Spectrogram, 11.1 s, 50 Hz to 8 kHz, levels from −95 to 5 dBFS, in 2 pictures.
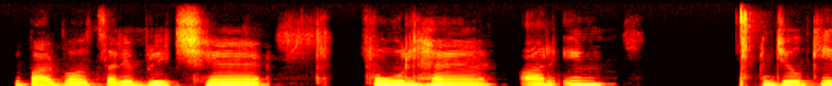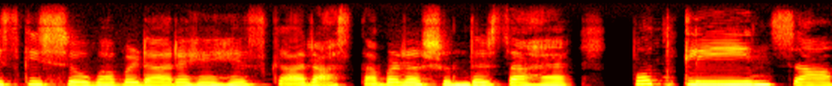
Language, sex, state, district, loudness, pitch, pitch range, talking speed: Hindi, female, Uttarakhand, Uttarkashi, -17 LUFS, 245 Hz, 235-255 Hz, 135 wpm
